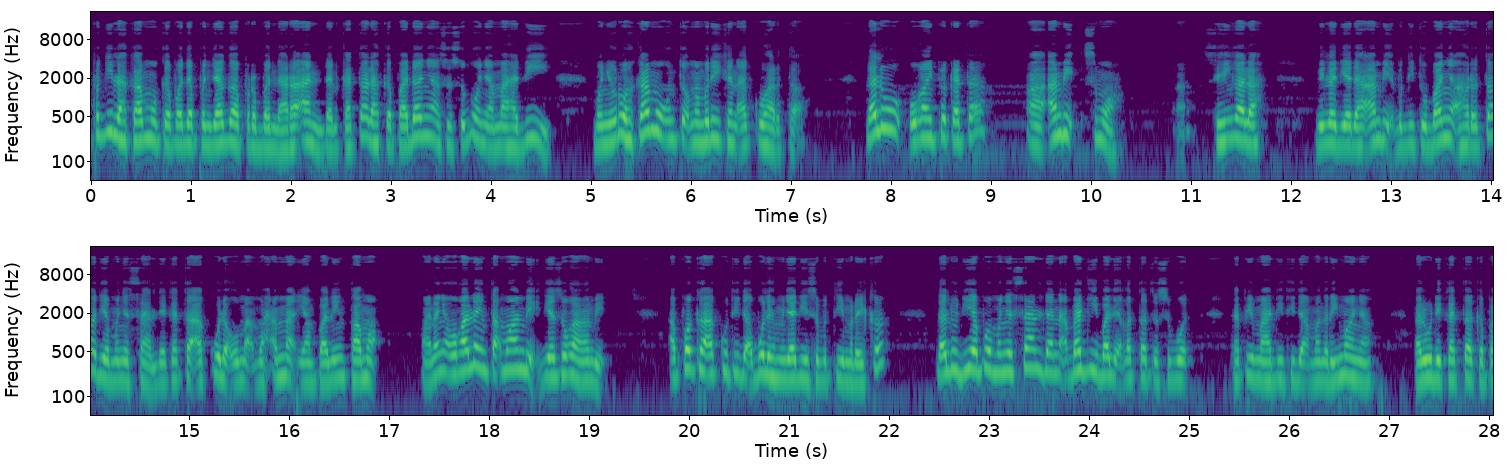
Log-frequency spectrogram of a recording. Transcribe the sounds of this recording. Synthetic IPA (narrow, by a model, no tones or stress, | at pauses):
pəɡilahkamukəpadapəɲd͡ʒaɡapərbəndaɾaʔandankat̪alahkəpadaɲasəsuŋɡʊhɲamaɦdi | məɲuɾʊhkamuunt̪ʊk̚mə̃mbəɾikanakuɦart̪a | laluoɾaŋit̪ukat̪a | əʔambɪʔsəmua | səɦiŋɡalah | biladiadaɦambɪʔbəɡit̪ubaɲaʔɦəɾət̪adiaməɲəsaldiakat̪aːkulahumat̪̚muhamat̪̚jaŋpalɪŋt̪amaʔ | maʔnaɲaoɾaŋlajŋt̪aʔmoambɪʔdias̬oɾaŋambɪʔ | apakaɦakut̪̬idaʔ̚bolɛhmə̃ɲd͡ʒadisəpərt̪iməɾeka | laludiap̬ʊnməɲəsaldanːaʔbaɡibalɪʔrət̪at̪̬ərsəbʊt̪̚ː | apimaɦdit̪idaʔ̚mənəɾimaɲã | laludiakat̪akəpa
